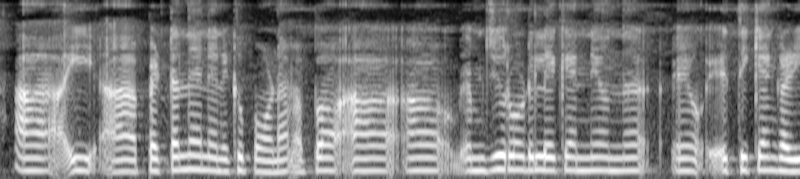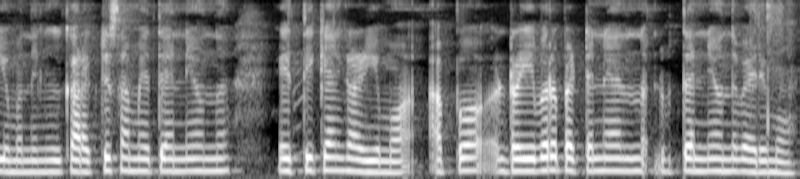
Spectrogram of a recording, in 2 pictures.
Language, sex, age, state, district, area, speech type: Malayalam, female, 30-45, Kerala, Wayanad, rural, spontaneous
